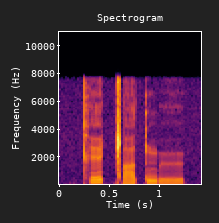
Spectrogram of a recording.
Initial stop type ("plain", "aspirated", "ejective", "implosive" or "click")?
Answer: aspirated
